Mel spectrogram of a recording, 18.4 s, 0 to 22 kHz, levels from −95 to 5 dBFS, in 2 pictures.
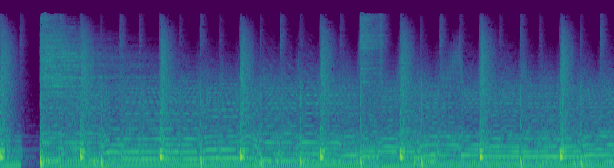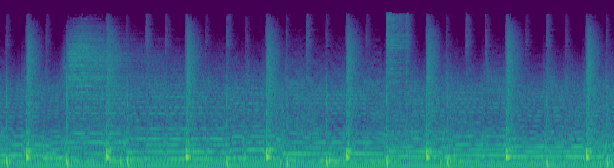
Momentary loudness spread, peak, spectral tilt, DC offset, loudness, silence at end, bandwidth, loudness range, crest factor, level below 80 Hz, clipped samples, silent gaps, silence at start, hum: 7 LU; -8 dBFS; -5.5 dB/octave; under 0.1%; -29 LUFS; 0 s; 16 kHz; 1 LU; 20 dB; -36 dBFS; under 0.1%; none; 0 s; none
